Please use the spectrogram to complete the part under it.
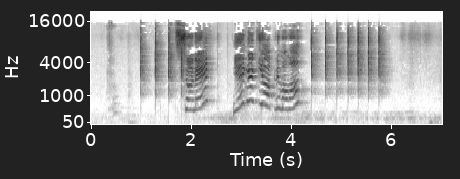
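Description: A metal cap rattles and clicks in a parrot's beak.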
